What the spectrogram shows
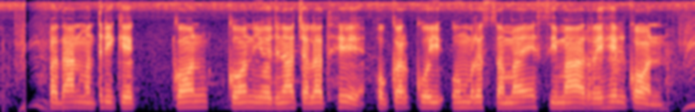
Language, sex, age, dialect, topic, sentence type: Chhattisgarhi, male, 31-35, Northern/Bhandar, banking, question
